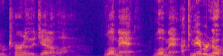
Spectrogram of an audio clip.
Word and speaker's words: Lumat: Lumat. I can never know if I pronounce these Ewoks names right.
